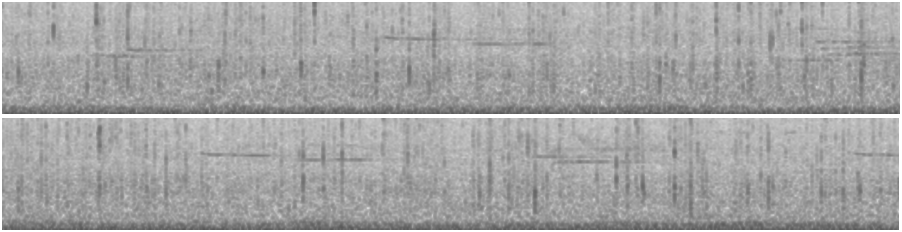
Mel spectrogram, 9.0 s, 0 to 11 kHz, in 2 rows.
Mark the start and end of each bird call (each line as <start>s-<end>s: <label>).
0.2s-1.4s: Wood Thrush (Hylocichla mustelina)
1.7s-9.0s: Black-capped Chickadee (Poecile atricapillus)
3.7s-4.6s: Wood Thrush (Hylocichla mustelina)
6.7s-9.0s: Nashville Warbler (Leiothlypis ruficapilla)
6.8s-7.9s: Wood Thrush (Hylocichla mustelina)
